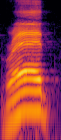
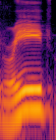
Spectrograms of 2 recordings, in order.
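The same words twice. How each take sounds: First: "read" said RED, higher and louder; past tense. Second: "read" said REED, higher; present tense. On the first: Co-host showing English spelling, RED. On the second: Co-host showing English spelling, REED. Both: Shown as a demonstration. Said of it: "You write, read, read".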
